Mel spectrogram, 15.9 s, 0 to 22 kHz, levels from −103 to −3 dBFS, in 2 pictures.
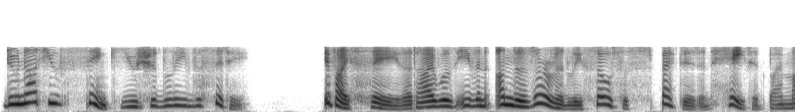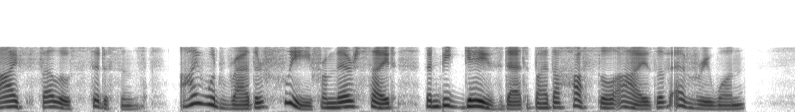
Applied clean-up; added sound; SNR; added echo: none; none; none; none.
